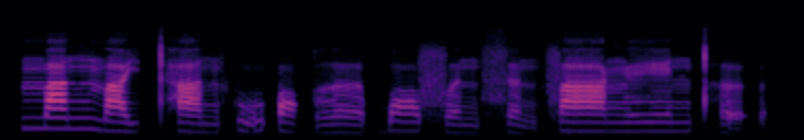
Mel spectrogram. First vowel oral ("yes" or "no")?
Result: yes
